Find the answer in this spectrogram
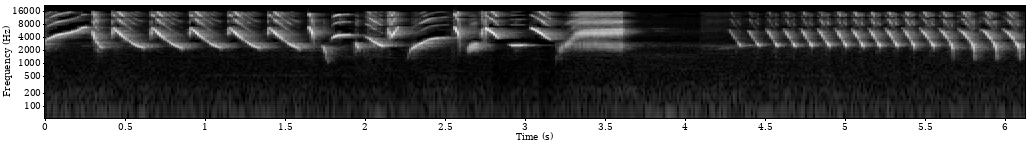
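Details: Singing canary meant to trigger replies from other canaries: quick repeated down-slurred notes and mixed chirps, a short buzzy burst, a brief pause, then a rapid even trill of high notes.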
